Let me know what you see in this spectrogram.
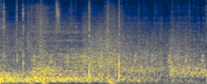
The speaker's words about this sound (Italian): Ci fu uno sbuffo, poi un grande botto seguito da una serie di scoppiettini.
